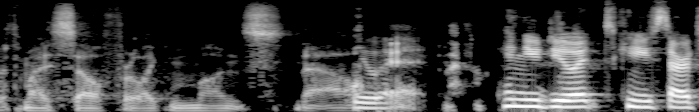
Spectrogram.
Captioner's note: laughs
